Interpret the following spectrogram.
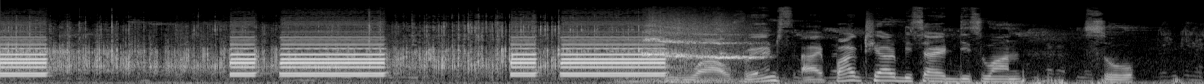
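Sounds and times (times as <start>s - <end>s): car horn beeping: 5.1s - 7.7s.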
